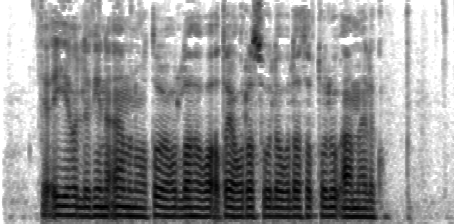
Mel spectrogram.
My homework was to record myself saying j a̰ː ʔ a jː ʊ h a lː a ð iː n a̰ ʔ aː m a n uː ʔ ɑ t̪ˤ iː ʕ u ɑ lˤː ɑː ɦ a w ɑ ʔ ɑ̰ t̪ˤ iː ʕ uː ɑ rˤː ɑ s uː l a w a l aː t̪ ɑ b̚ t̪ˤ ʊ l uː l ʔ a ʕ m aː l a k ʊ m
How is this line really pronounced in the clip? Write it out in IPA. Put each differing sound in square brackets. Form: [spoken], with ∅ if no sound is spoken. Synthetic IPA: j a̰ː ʔ a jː ʊ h a lː a ð iː n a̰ ʔ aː m a n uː ʔ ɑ t̪ˤ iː ʕ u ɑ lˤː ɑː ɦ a w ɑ ʔ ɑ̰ t̪ˤ iː ʕ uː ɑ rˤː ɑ s uː l a w a l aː t̪ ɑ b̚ t̪ˤ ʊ l uː [∅] ʔ a ʕ m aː l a k ʊ m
